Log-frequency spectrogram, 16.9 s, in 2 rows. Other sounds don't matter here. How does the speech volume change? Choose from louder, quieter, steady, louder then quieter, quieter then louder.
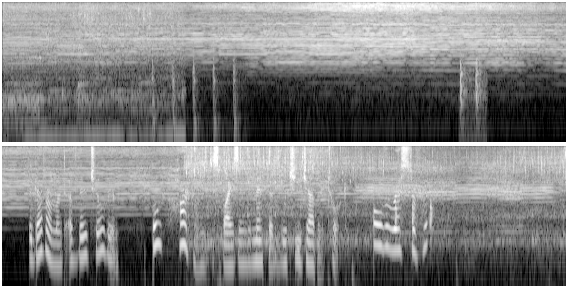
steady.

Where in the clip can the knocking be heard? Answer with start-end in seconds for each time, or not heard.
2.2-3.6, 6.8-7.3, 14.3-14.9.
